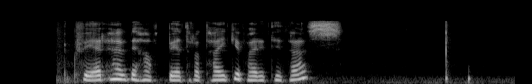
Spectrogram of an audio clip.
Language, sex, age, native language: Icelandic, female, 60-69, Icelandic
